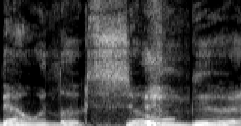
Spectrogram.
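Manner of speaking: skeevy, creepy delivery. Quoting own past remark to deny it: imitating a creepy tone. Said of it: "all creepy".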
